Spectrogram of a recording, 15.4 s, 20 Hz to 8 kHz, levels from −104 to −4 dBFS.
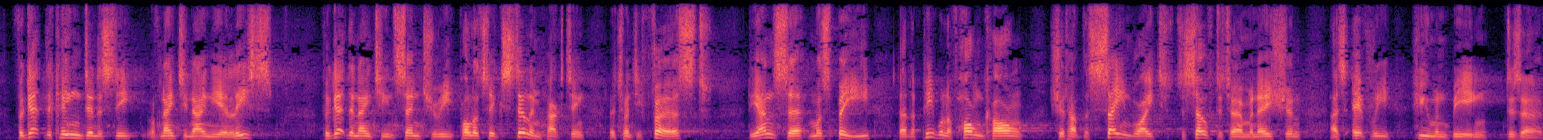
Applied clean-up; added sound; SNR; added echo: none; none; none; none.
